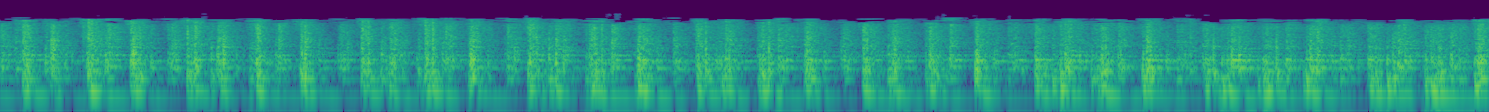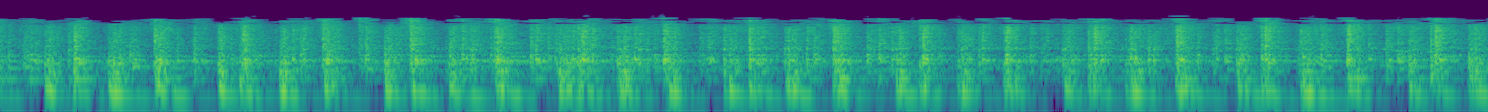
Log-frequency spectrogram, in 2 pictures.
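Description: Drumming with fast, even strokes, about five a second, kept up without a break, over a steady musical tone.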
